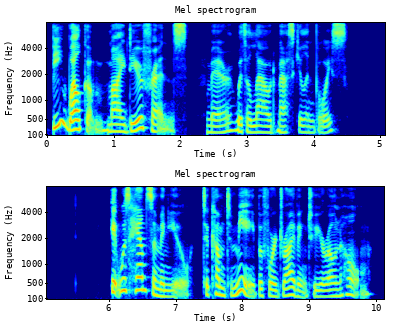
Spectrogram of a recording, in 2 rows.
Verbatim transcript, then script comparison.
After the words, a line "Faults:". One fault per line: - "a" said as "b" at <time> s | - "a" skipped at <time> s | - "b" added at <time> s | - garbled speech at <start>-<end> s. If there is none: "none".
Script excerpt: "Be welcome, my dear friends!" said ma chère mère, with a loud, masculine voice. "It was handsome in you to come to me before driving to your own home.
"Be welcome, my dear friends!" mère, with a loud, masculine voice. "It was handsome in you to come to me before driving to your own home.
Faults:
- "said ma chère" skipped at 2.1 s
